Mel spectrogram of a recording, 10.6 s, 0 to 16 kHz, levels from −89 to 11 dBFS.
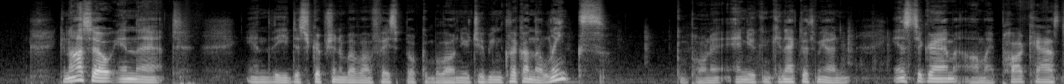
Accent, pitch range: American, 95-125 Hz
